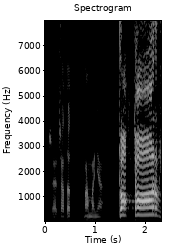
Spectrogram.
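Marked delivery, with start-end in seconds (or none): 1.5-2.3 plus aigu et plus fort, exigeant; réclamer son titre avec fierté; insistance hautaine. Retold or imitated. Pria menuntut gelar.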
